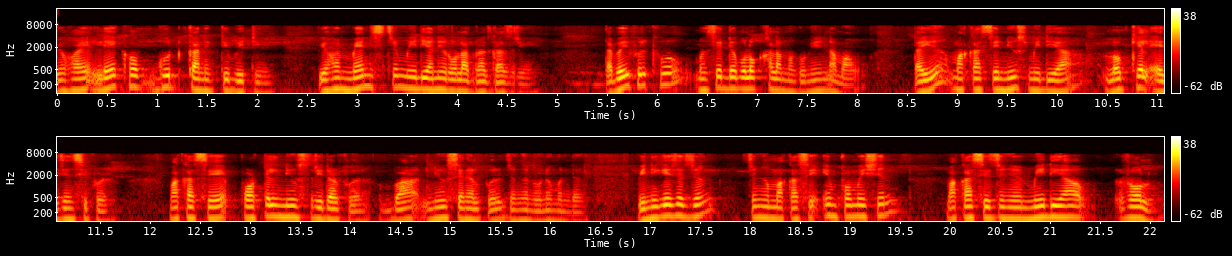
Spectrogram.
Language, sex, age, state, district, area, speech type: Bodo, male, 30-45, Assam, Udalguri, urban, spontaneous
